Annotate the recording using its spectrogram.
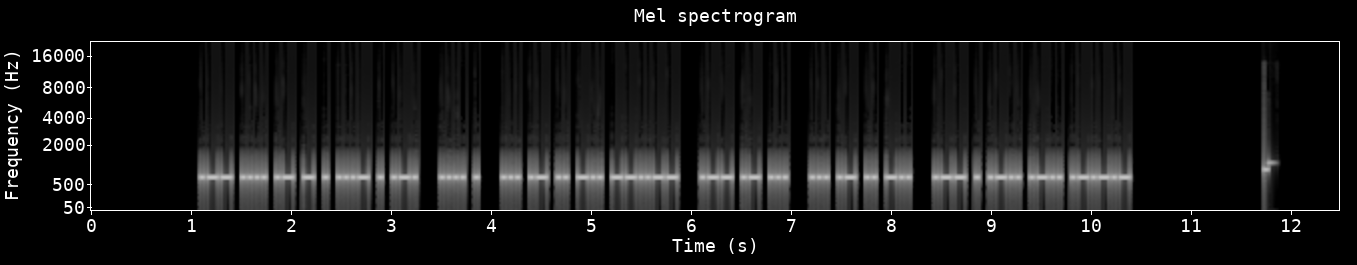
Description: Morse code, heard as a keyed tone, about 34 wpm, 700 Hz. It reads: WHATEVER HE SAID, WAS SAID WELL.
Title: Sentences from Top 1100 Words 35wpm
